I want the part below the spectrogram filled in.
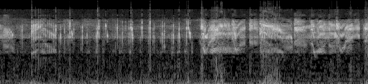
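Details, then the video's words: Swiftlet twittering: overlapping high, thin chirps and squeaky notes that grow louder and denser in the second half. "suara burung walet"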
